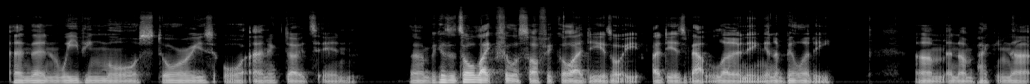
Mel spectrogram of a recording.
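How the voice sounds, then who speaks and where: A quiet man speaks at a moderate pace in a very deep, low voice with monotone, flat intonation. The recording is very clean, with a silent background and a dry, close sound with no echo. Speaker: indie podcaster. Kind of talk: casual interview conversation.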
